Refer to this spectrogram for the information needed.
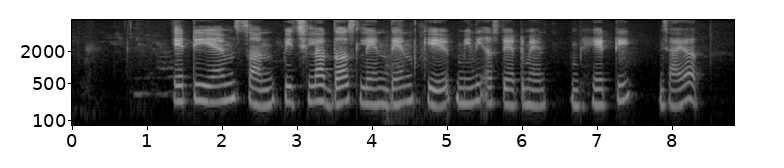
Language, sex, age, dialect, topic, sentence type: Maithili, female, 31-35, Eastern / Thethi, banking, statement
